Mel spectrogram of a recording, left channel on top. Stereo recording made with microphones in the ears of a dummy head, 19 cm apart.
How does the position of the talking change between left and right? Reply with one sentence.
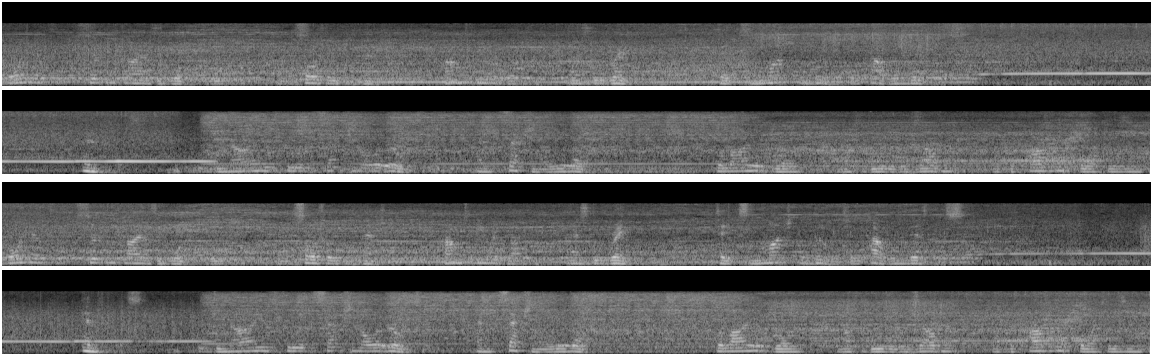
You can hear the talking stay in one place.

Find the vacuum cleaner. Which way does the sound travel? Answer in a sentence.
In this clip you hear the vacuum cleaner move from right to left and back again.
